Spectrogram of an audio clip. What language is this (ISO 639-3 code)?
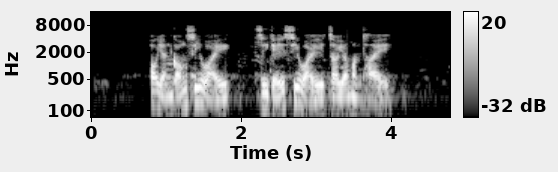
yue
